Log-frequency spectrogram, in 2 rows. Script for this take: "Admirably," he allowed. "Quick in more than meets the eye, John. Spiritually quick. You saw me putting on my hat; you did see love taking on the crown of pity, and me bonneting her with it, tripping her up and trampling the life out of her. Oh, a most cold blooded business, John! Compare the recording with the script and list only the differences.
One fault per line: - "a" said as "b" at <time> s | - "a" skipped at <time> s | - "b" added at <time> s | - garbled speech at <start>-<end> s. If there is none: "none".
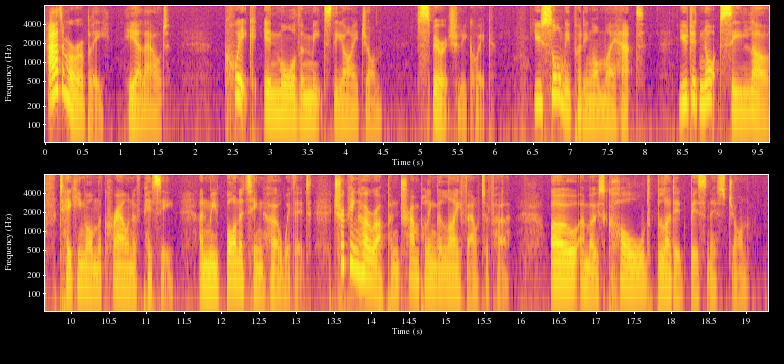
- "not" added at 8.7 s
